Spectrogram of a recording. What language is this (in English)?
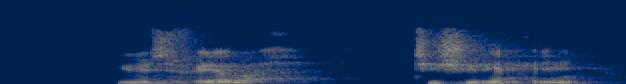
Kabyle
